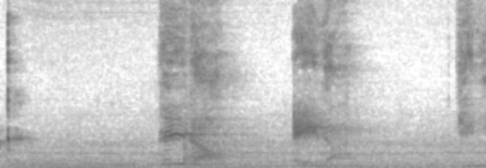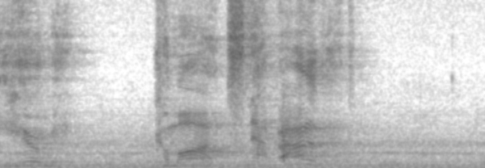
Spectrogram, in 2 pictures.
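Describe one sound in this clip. A young man calls out urgently.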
